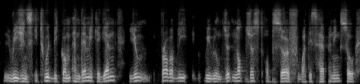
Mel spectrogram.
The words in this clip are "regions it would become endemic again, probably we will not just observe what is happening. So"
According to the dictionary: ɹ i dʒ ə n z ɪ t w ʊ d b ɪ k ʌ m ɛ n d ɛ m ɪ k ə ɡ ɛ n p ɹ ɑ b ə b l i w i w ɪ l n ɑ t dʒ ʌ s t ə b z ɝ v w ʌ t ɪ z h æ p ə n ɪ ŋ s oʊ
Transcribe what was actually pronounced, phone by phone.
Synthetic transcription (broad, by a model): ɹ i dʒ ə n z ɪ t w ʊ d b ɪ k ʌ m ɛ n d ɛ m ɪ k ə ɡ ɛ n p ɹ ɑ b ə b l i w i w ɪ l n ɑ t dʒ ʌ s t ə b z ɝ v w ʌ t ɪ z h æ p ə n ɪ ŋ s oʊ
